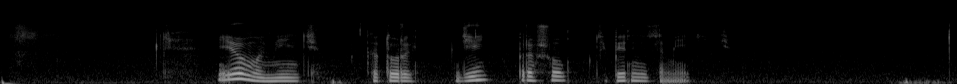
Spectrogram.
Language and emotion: Russian, sad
